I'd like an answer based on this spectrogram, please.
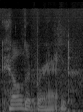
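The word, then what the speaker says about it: Hildibrand: It's pronounced Hilderbrand.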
